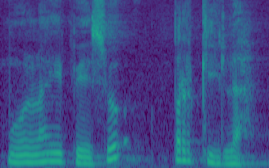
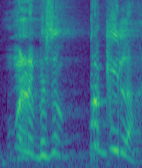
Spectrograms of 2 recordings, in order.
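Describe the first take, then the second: First: It is said flatly, without much intonation. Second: It is said with a raised, high pitch. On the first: "ditulis dong, diusir aku ya" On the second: "nadanya sudah tinggi"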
